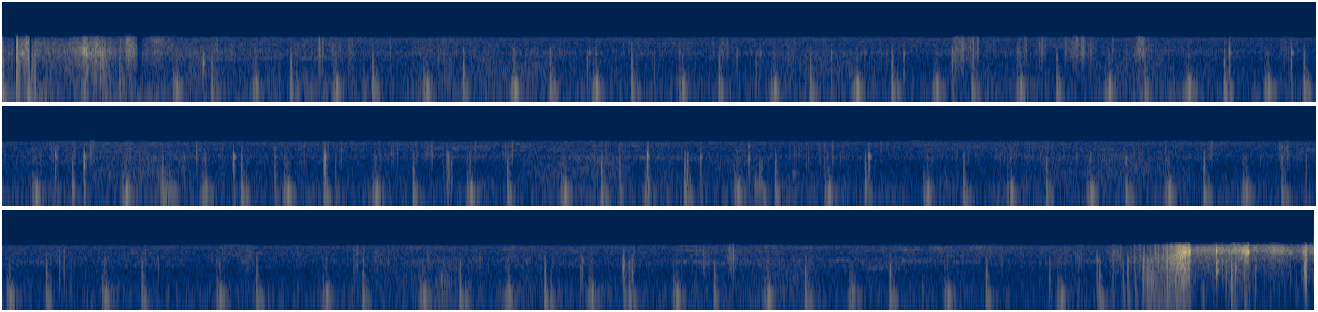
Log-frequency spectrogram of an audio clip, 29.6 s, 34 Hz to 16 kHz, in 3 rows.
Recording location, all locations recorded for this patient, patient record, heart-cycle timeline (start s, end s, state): tricuspid valve (TV)
aortic valve (AV)+pulmonary valve (PV)+tricuspid valve (TV)+mitral valve (MV)
#Age: Child
#Sex: Female
#Height: 133.0 cm
#Weight: 25.0 kg
#Pregnancy status: False
#Murmur: Absent
#Murmur locations: nan
#Most audible location: nan
#Systolic murmur timing: nan
#Systolic murmur shape: nan
#Systolic murmur grading: nan
#Systolic murmur pitch: nan
#Systolic murmur quality: nan
#Diastolic murmur timing: nan
#Diastolic murmur shape: nan
#Diastolic murmur grading: nan
#Diastolic murmur pitch: nan
#Diastolic murmur quality: nan
#Outcome: Abnormal
#Campaign: 2014 screening campaign
0.00	1.88	unannotated
1.88	2.00	S1
2.00	2.16	systole
2.16	2.24	S2
2.24	2.48	diastole
2.48	2.60	S1
2.60	2.76	systole
2.76	2.86	S2
2.86	3.16	diastole
3.16	3.28	S1
3.28	3.44	systole
3.44	3.54	S2
3.54	3.80	diastole
3.80	3.94	S1
3.94	4.10	systole
4.10	4.20	S2
4.20	4.44	diastole
4.44	4.54	S1
4.54	4.72	systole
4.72	4.82	S2
4.82	5.08	diastole
5.08	5.20	S1
5.20	5.36	systole
5.36	5.46	S2
5.46	5.76	diastole
5.76	5.88	S1
5.88	6.06	systole
6.06	6.14	S2
6.14	6.38	diastole
6.38	6.50	S1
6.50	6.66	systole
6.66	6.78	S2
6.78	6.98	diastole
6.98	7.10	S1
7.10	7.26	systole
7.26	7.36	S2
7.36	7.62	diastole
7.62	7.74	S1
7.74	7.90	systole
7.90	8.00	S2
8.00	8.28	diastole
8.28	8.40	S1
8.40	8.56	systole
8.56	8.64	S2
8.64	8.88	diastole
8.88	9.00	S1
9.00	9.16	systole
9.16	9.28	S2
9.28	9.50	diastole
9.50	9.58	S1
9.58	9.76	systole
9.76	9.86	S2
9.86	10.10	diastole
10.10	10.20	S1
10.20	10.36	systole
10.36	10.46	S2
10.46	10.76	diastole
10.76	10.88	S1
10.88	11.06	systole
11.06	11.18	S2
11.18	11.36	diastole
11.36	11.48	S1
11.48	11.64	systole
11.64	11.74	S2
11.74	11.96	diastole
11.96	12.08	S1
12.08	12.26	systole
12.26	12.36	S2
12.36	12.64	diastole
12.64	12.76	S1
12.76	12.92	systole
12.92	13.02	S2
13.02	13.34	diastole
13.34	13.46	S1
13.46	13.64	systole
13.64	13.72	S2
13.72	14.06	diastole
14.06	14.18	S1
14.18	14.34	systole
14.34	14.44	S2
14.44	14.68	diastole
14.68	14.80	S1
14.80	14.96	systole
14.96	15.08	S2
15.08	15.36	diastole
15.36	15.46	S1
15.46	15.64	systole
15.64	15.72	S2
15.72	16.04	diastole
16.04	16.14	S1
16.14	16.32	systole
16.32	16.42	S2
16.42	16.78	diastole
16.78	16.88	S1
16.88	17.06	systole
17.06	17.16	S2
17.16	17.40	diastole
17.40	17.52	S1
17.52	17.68	systole
17.68	17.78	S2
17.78	18.00	diastole
18.00	18.12	S1
18.12	18.28	systole
18.28	18.38	S2
18.38	18.58	diastole
18.58	18.70	S1
18.70	18.86	systole
18.86	18.96	S2
18.96	19.16	diastole
19.16	19.28	S1
19.28	19.44	systole
19.44	19.54	S2
19.54	19.76	diastole
19.76	19.86	S1
19.86	20.04	systole
20.04	20.12	S2
20.12	20.46	diastole
20.46	20.58	S1
20.58	20.76	systole
20.76	20.86	S2
20.86	21.32	diastole
21.32	21.44	S1
21.44	21.62	systole
21.62	21.72	S2
21.72	22.12	diastole
22.12	22.24	S1
22.24	22.40	systole
22.40	22.50	S2
22.50	22.86	diastole
22.86	22.96	S1
22.96	23.14	systole
23.14	23.24	S2
23.24	23.50	diastole
23.50	23.60	S1
23.60	23.78	systole
23.78	23.88	S2
23.88	24.10	diastole
24.10	24.22	S1
24.22	24.40	systole
24.40	24.50	S2
24.50	24.76	diastole
24.76	24.86	S1
24.86	25.04	systole
25.04	25.12	S2
25.12	25.42	diastole
25.42	25.54	S1
25.54	25.74	systole
25.74	25.82	S2
25.82	26.08	diastole
26.08	26.18	S1
26.18	26.36	systole
26.36	26.46	S2
26.46	26.78	diastole
26.78	26.90	S1
26.90	27.08	systole
27.08	27.18	S2
27.18	27.64	diastole
27.64	29.55	unannotated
